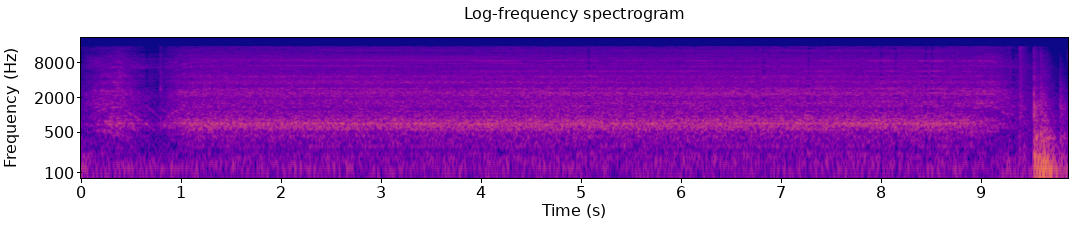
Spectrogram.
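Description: A hair dryer blows steadily on a layer of mixed media paint, a constant close whooshing drone for several seconds that starts after a brief dip and cuts off with a short bump at the end.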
